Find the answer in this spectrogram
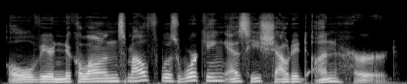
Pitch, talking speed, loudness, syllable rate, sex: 125 Hz, 130 wpm, -15 LUFS, 3.9 syllables/s, male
